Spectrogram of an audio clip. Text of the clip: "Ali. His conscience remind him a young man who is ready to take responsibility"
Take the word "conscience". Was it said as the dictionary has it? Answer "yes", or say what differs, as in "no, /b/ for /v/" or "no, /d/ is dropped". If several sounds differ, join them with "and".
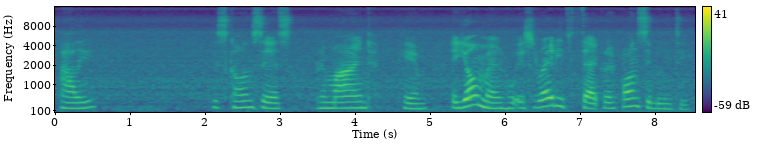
no, /s/ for /ʃ/ and /n/ is dropped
